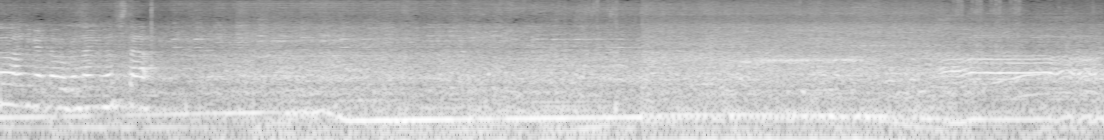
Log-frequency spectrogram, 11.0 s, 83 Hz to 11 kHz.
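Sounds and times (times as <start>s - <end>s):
old cars driving slowly: 0.0s - 11.0s.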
